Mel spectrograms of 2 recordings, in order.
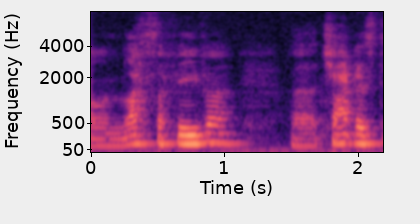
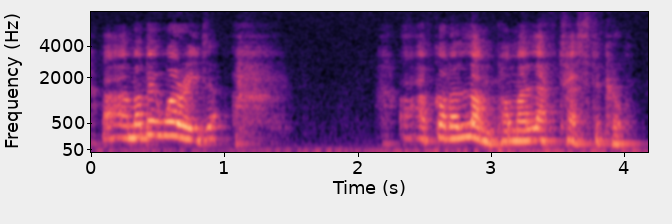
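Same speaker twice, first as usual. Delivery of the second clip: panicky; 8 semitones higher, 6 dB louder than usual. Retold or imitated. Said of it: "phoned me up in a real panic".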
